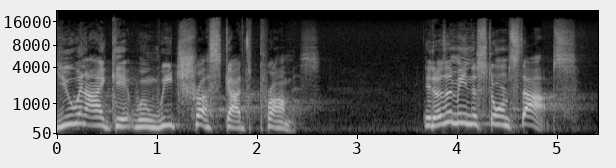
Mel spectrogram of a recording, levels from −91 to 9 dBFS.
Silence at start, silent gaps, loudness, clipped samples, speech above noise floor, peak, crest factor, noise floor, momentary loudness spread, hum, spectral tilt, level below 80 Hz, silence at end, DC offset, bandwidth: 0 s; none; -20 LUFS; under 0.1%; 39 dB; -4 dBFS; 18 dB; -60 dBFS; 11 LU; none; -3 dB/octave; -76 dBFS; 0.2 s; under 0.1%; 18 kHz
